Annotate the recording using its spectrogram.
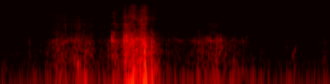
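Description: A fishing rod swishes through the air in a cast.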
